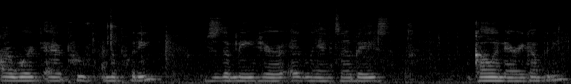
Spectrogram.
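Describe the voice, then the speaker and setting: A woman with an American accent talks at a fairly quick pace in a fairly low, monotone, flat voice, with long, frequent pauses and audible room echo. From Boston, northern US. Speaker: chef. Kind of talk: casual mukbang chat. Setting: hotel room. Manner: fast.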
